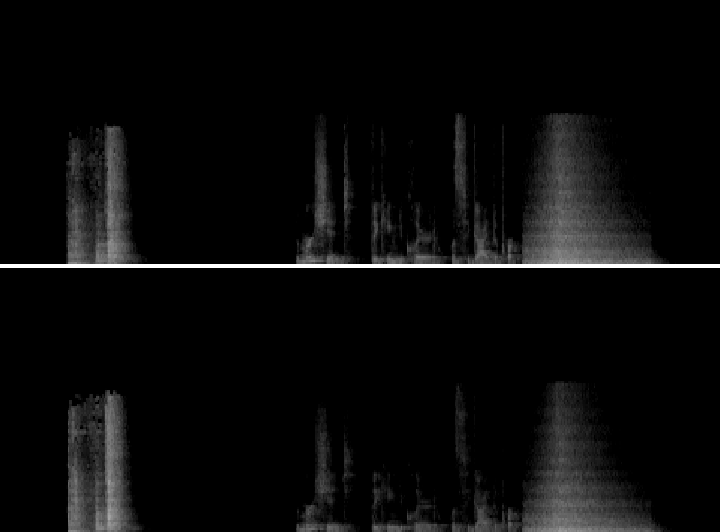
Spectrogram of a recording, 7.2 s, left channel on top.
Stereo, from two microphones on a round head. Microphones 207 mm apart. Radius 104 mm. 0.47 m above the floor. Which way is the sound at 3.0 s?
35° left (ahead or behind).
